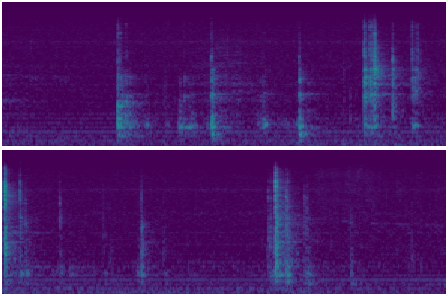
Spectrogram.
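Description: Hand tools clicking and clinking on metal as an open-end wrench and a torque wrench are fitted onto the rocker pivot and jam nut of a small engine's valve gear. The clicks come irregularly, with a sharper one near the end.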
